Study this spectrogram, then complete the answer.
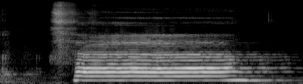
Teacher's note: জিভার আগা সামনের উপরের দুই দাঁতের আগার সঙ্গে লাগবে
